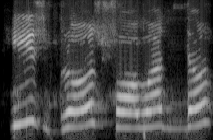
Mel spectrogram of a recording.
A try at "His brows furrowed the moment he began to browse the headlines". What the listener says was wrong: No, it's not forward, it's furrowed.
